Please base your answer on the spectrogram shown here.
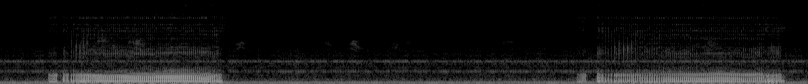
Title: snoring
